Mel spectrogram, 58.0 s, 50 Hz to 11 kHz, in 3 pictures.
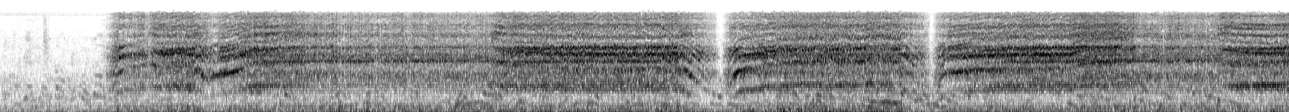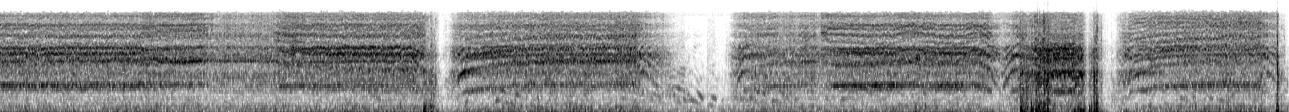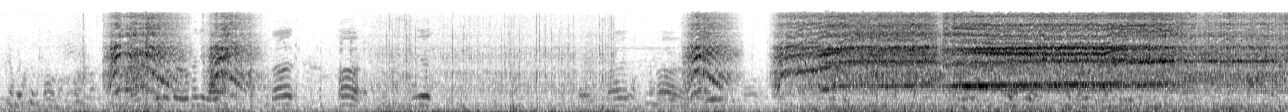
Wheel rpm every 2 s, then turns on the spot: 70, 200, 230, 220, 150, 180, 140, 220, 230, 210, 220, 220, 150, 190, 50, 210, 190, 120, 160, 20, 60, 10, 20, 10, 20, 180, 220, 220, 230.
42-48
